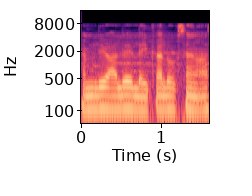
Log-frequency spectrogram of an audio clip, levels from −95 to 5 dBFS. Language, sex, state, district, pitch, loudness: Chhattisgarhi, male, Chhattisgarh, Sarguja, 105 Hz, -13 LUFS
